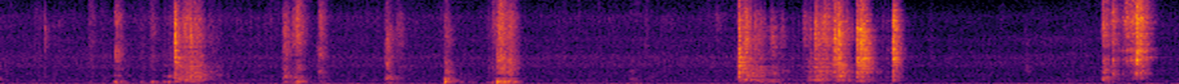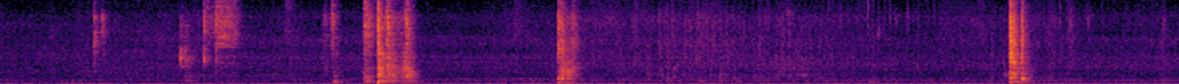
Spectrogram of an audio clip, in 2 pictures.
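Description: Metal utensils clinking and knocking against thin aluminium cooking pots on a commercial gas range: a ladle and tongs strike the pots in about a dozen irregular, sharp clanks. A steady low hum runs underneath.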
